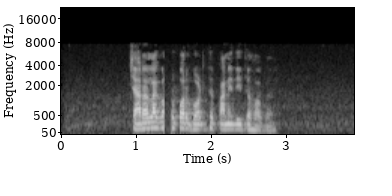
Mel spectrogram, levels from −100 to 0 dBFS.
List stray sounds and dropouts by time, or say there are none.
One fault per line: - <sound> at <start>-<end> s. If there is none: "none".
- dropout at 1.4-1.5 s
